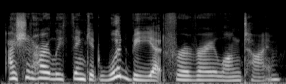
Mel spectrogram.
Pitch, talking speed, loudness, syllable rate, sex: 225 Hz, 270 wpm, -16 LUFS, 5.5 syllables/s, female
